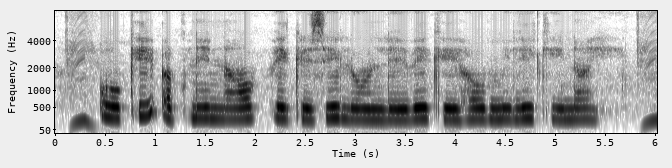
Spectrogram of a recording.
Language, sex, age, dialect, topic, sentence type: Bhojpuri, female, <18, Western, banking, question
